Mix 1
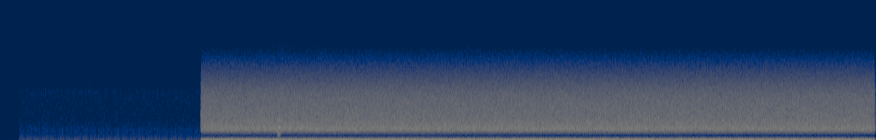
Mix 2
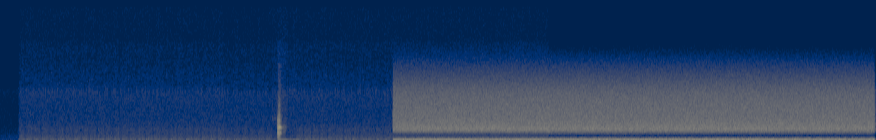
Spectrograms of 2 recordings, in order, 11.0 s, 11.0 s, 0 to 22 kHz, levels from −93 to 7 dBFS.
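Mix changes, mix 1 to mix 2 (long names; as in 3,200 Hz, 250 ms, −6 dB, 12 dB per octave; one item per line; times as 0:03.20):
speech +10.0 dB
background: entry +2.40 s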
